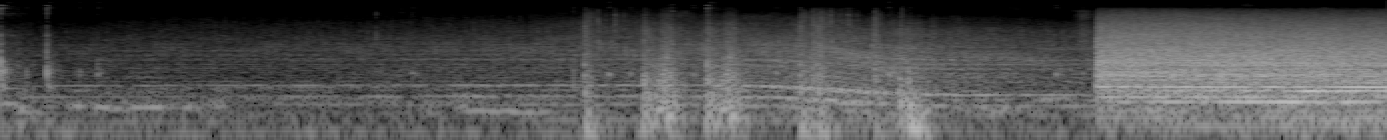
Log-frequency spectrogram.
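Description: Race cars in an NNSCRA Castrol GTX Cup Winston All Star race roar past one after another. Engines rise and fall as they sweep by, ending in a loud, sustained burst of engine noise.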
